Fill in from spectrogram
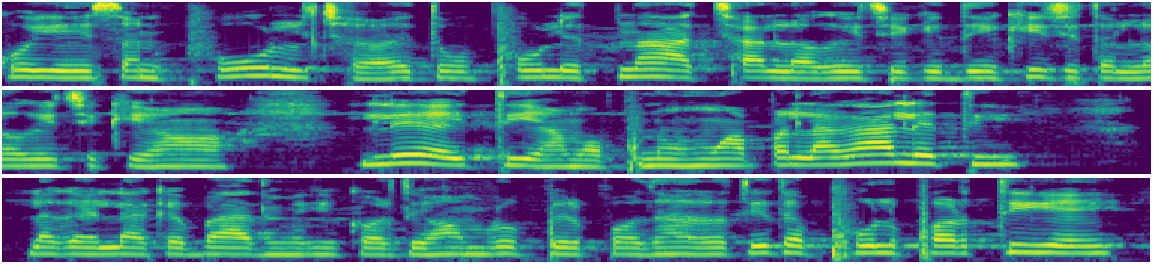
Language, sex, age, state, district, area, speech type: Maithili, female, 30-45, Bihar, Sitamarhi, rural, spontaneous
